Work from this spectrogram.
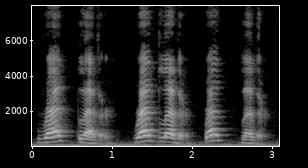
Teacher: You just go straight from the D to the L. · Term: stop D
